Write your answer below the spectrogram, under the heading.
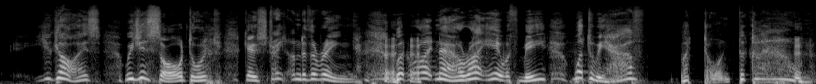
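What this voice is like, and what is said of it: Bad put-on British accent. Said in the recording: “Don't ever do a British accent. ... It was terrible? ... It was awful. ... I thought I had a decent accent.”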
